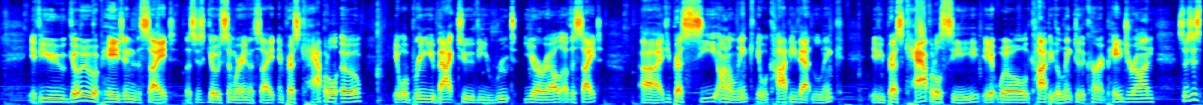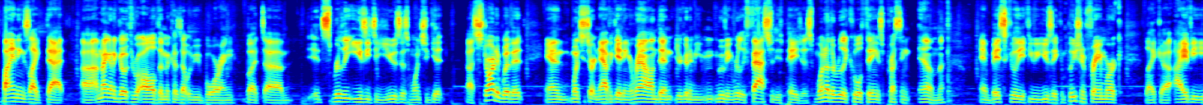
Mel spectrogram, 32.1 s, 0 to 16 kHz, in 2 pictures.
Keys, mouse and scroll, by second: 1.2 Return, 2.2 Return, 5.3 shift+o, 8.1 k, 8.7 j, 9.9 c, 11.5 k.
